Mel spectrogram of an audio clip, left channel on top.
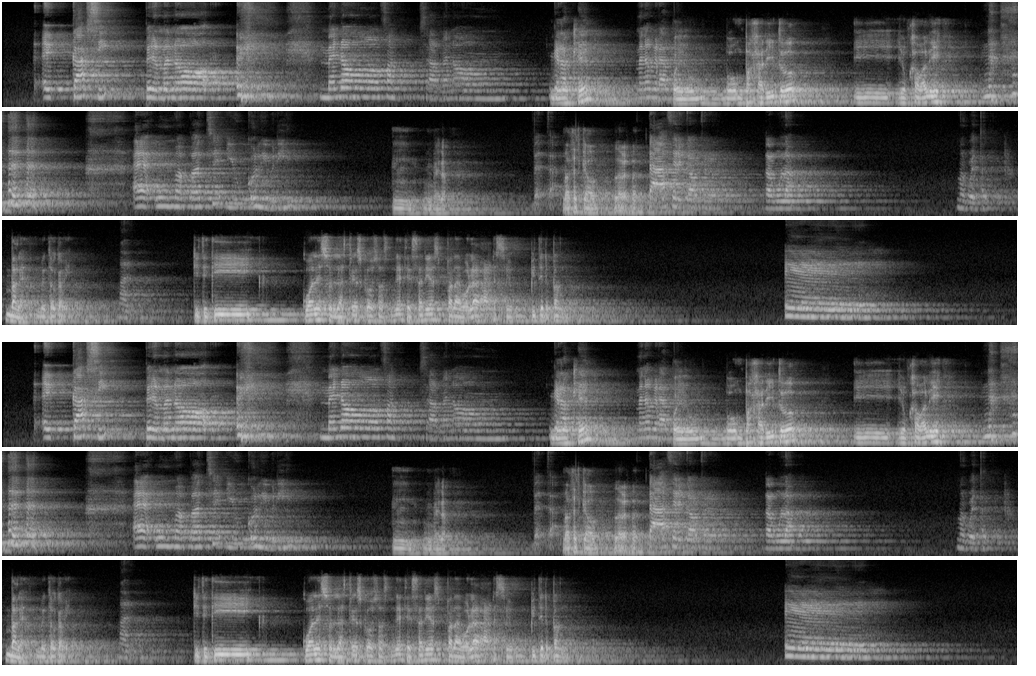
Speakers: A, in the centre; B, on the right (about 25°).
A: Eh, casi, pero menos. <laughs> menos. fan- o sea, menos. mm, grande.
B: ¿Menos qué?
A: Menos grande.
B: Pues un, un pajarito y, y un jabalí.
A: <laughs> Es un mapache y un colibrí.
B: Mm, bueno,
A: Ya está.
B: me ha acercado, la verdad.
A: Está cerca, pero regular. No cuenta.
B: Vale, me toca a mí.
A: Vale.
B: Tititi. ¿Cuáles son las tres cosas necesarias para volar según Peter Pan?
A: eh,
